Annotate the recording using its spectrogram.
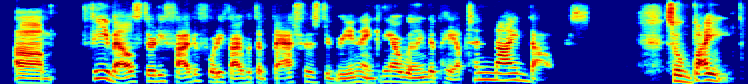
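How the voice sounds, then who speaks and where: A man's ordinary speaking voice, fairly high in pitch and fairly quick, with lively intonation over a quiet background. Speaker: workshop presenter. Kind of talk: webinar presentation.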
